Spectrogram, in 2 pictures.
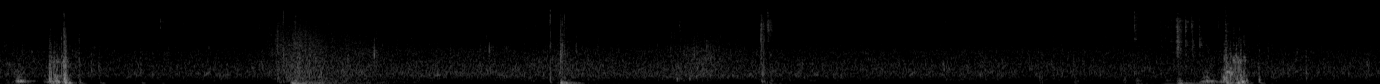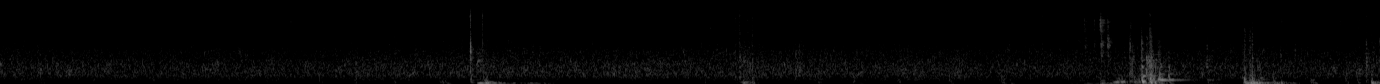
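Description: Wooden logs knock and thud as they are picked up.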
